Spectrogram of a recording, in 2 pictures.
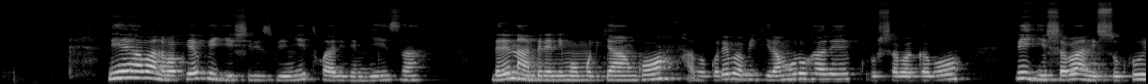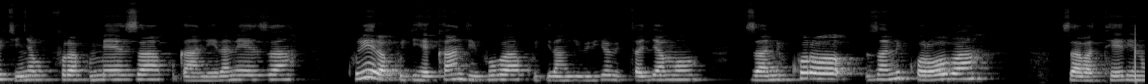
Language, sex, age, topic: Kinyarwanda, female, 25-35, education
